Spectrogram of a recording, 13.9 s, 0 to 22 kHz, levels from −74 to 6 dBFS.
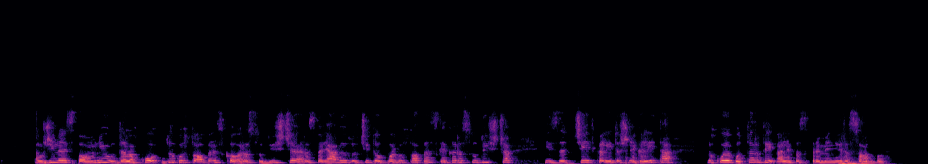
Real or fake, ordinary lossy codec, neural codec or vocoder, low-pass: fake; Opus, 16 kbps; codec, 16 kHz, 8 kbps, FreqCodec, larger model; 7.2 kHz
